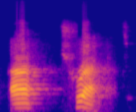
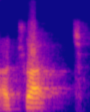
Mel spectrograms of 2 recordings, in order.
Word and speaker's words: attract: on that one so attract yeah t sound at the end is is Right attract emphasize the T at the end so attract yeah that's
